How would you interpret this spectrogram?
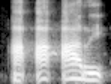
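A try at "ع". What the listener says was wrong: Ketekorokan sini Bu nih. Kayak keselak. Airi. Jangan ke hidung.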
